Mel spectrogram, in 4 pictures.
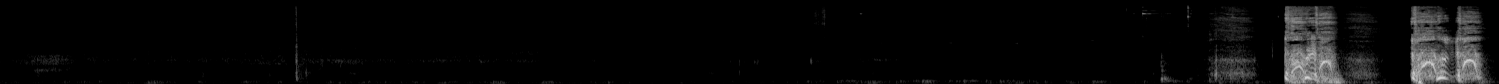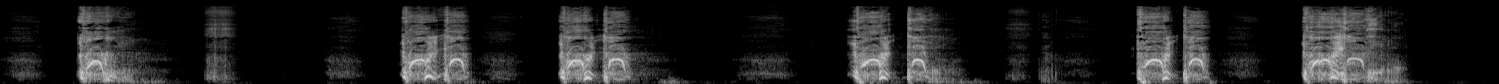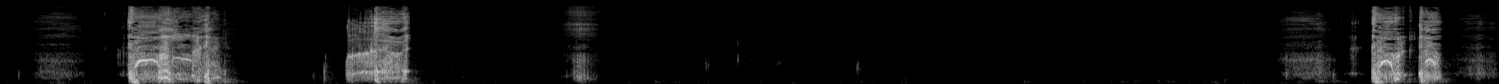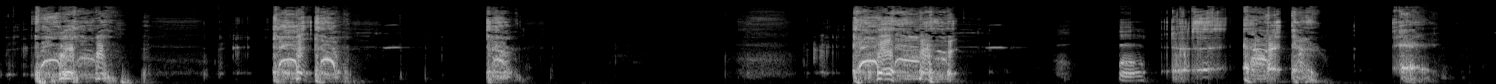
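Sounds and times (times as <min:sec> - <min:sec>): person coughing: 0:12.9 - 0:13.5, 0:14.1 - 0:14.9, 0:15.8 - 0:16.5, 0:19.0 - 0:19.8, 0:20.6 - 0:21.5, 0:23.5 - 0:24.6, 0:26.4 - 0:27.2, 0:28.0 - 0:29.1, 0:31.3 - 0:32.3, 0:33.5 - 0:34.2, 0:43.7 - 0:44.5, 0:45.3 - 0:46.5, 0:47.7 - 0:48.6, 0:49.8 - 0:50.3, 0:53.5 - 0:54.7, 0:56.7 - 0:58.3, 0:58.9 - 0:59.4
person breathing: 0:46.3 - 0:47.1, 0:52.2 - 0:53.0.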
